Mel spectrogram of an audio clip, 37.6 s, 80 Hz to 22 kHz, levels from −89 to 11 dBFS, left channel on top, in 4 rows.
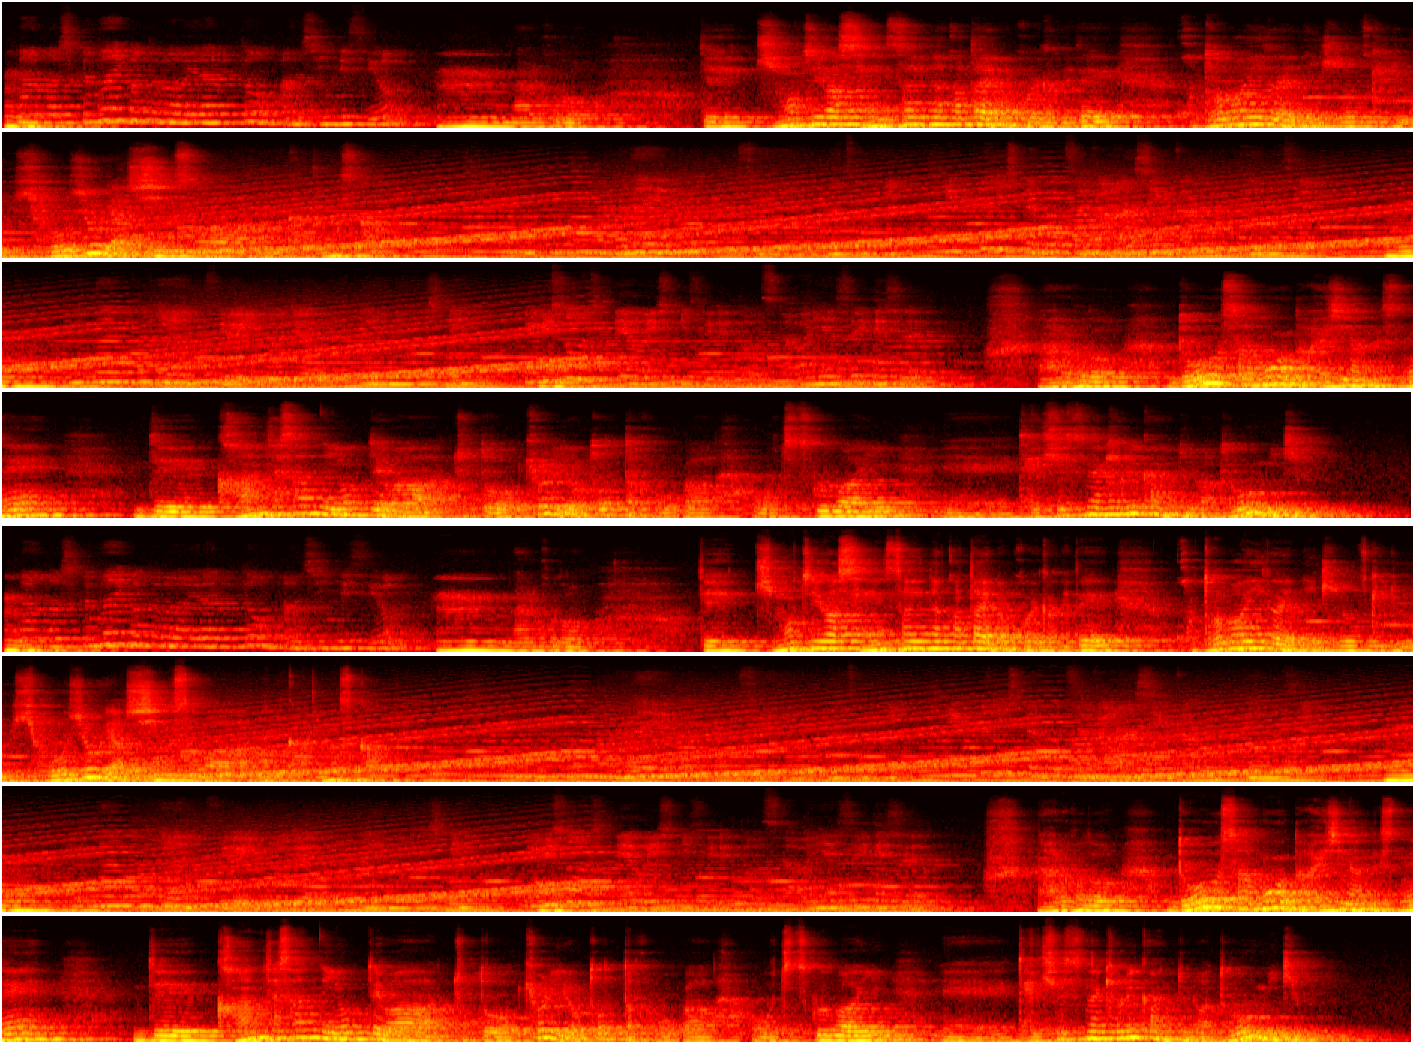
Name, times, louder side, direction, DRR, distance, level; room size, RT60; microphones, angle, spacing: voice 1, 0.1-2.6 12.7-15.3 15.7-18.1 19.2-21.9 22.3-24.9, left 1 dB, 60° left, -7 dB, 0.4 m, -34 dB
voice 2, 2.9-11.9 18.6-19.1 22.4-22.7 25.4-36.9, right 1 dB, 65° right, 1 dB, 0.4 m, -22 dB
sound 1, 8.0-25.0, equal, ahead, 0.4 m, -29 dB
sound 2, 10.1-22.8, equal, 45° right, 0.8 m, -35 dB
2.6 x 2.3 x 2.3 m, 1.3 s
head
